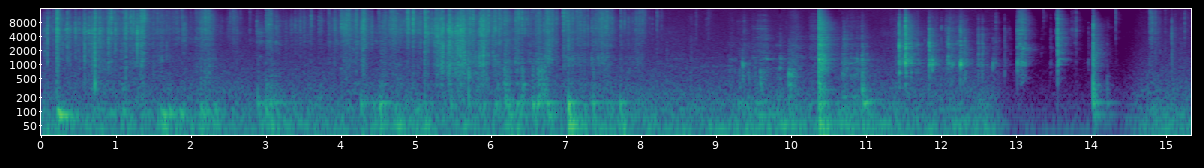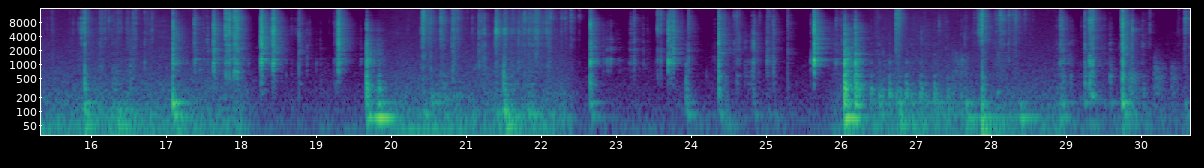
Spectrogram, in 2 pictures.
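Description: Aluminium kitchen foil being folded and pressed down over a plastic sheet, crinkling steadily for the first several seconds. After that come scattered sharp crackles and rips as adhesive tape is pulled from a dispenser and stuck down over the folded foil.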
